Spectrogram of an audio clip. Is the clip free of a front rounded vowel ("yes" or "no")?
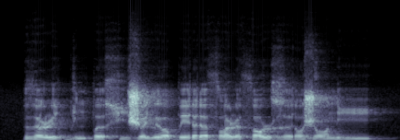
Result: no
